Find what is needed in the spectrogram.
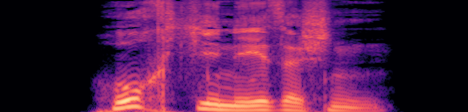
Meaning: genitive singular of Hochchinesisch
- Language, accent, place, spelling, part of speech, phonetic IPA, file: German, Germany, Berlin, Hochchinesischen, noun, [ˈhoːxçiˌneːzɪʃn̩], De-Hochchinesischen.ogg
